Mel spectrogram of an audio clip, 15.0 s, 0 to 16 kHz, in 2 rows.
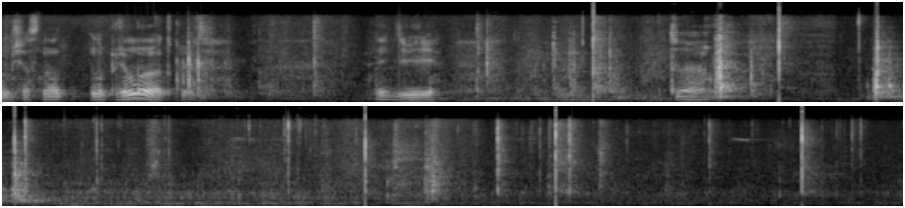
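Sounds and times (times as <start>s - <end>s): metal scrape: 3.4s - 12.2s.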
